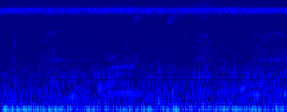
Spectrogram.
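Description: Near silence, with a faint, steady, high-pitched insect chorus.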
